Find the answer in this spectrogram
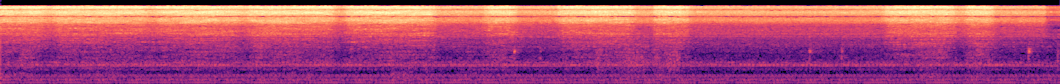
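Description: Airbrush spraying a thin pearl dust coat in several bursts of air hiss, the first about three seconds long and the rest shorter, over a steady low hum.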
